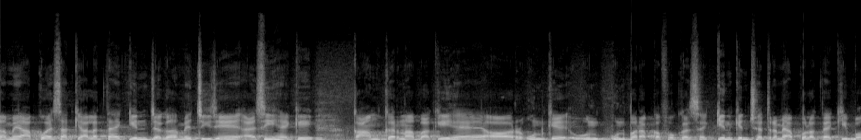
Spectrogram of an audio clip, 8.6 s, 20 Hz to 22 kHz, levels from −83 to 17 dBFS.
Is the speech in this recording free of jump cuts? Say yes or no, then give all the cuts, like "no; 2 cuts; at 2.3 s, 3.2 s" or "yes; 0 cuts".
yes; 0 cuts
